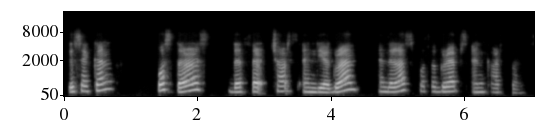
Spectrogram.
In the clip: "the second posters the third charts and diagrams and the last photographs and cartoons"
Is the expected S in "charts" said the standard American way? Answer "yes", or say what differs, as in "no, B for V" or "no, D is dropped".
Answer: yes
